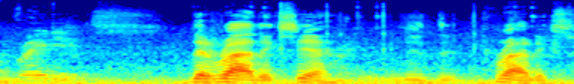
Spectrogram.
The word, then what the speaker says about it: radix: Radix.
